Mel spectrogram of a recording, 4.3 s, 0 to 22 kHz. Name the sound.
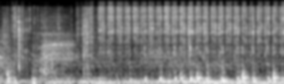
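sanding a folding knife with 3-in-1 oil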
